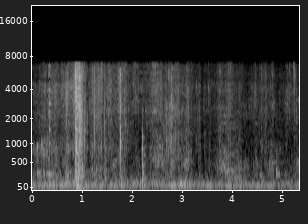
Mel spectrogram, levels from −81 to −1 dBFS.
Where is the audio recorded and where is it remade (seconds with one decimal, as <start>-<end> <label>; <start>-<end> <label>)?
0.0-2.0 recorded; 2.0-2.6 remade; 2.6-5.4 recorded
